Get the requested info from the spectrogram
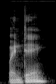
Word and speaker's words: Puente: Puente, yeah.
